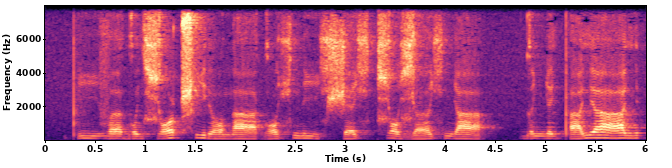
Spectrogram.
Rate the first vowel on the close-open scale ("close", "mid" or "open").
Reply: close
